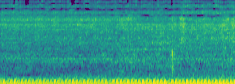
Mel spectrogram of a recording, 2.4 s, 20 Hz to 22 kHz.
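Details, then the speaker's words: 2006 Nissan Sentra idling before repair: loud, rapid low puffing from an exhaust leak at the flex pipe (expansion joint). "I found some leak coming from here [Music] expansions you can call the expansion joint here this is the sound before the world before the repair"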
